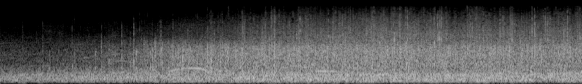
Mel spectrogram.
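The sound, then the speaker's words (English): Sustained applause from a large stadium crowd at Roland-Garros for Anastasia Pavlyuchenkova after she qualified for the quarter-finals, a dense, steady wash of clapping that swells slightly and continues loudly throughout, with no talking over it. “Merci d'applaudir, mesdames et messieurs, Anastasia Pavlyuchenkova, qualifiée pour les quarts de finale de Roland-Garros.”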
